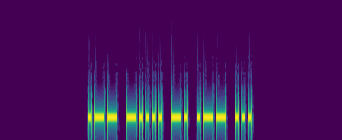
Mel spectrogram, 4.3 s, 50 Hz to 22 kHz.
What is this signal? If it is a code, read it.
Morse code, heard as a keyed tone, about 30 wpm, 700 Hz. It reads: W6NWS
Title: Call Signs Repeated 2x - 30wpm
